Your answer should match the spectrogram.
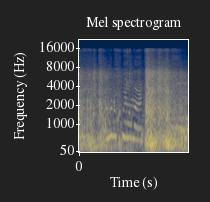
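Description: A single loud impact in the wrestling ring about one and a half seconds in, with a short ringing tail, over crowd voices shouting and calling out.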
